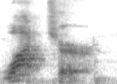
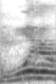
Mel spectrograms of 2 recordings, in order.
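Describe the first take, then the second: First: It has an open first vowel, standard style. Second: It has a rounded first vowel, like 'wooder'. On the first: "We don't say water" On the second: "I'm from Philadelphia. We say water"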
